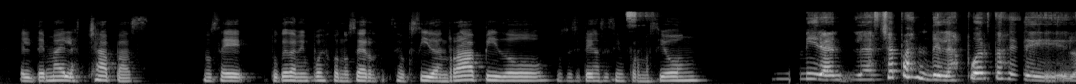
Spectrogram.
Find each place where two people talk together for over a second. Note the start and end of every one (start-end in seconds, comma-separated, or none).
none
